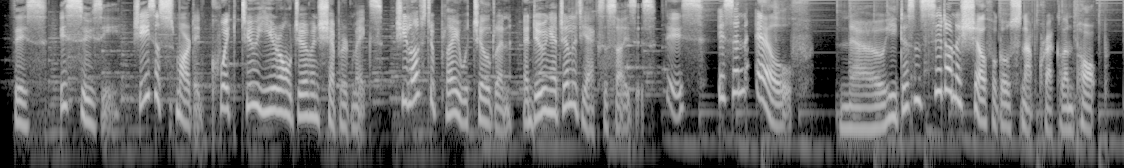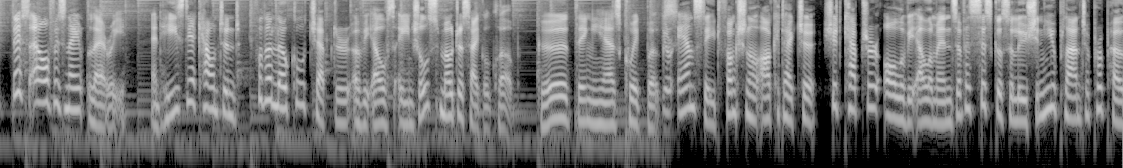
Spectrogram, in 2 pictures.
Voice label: English

